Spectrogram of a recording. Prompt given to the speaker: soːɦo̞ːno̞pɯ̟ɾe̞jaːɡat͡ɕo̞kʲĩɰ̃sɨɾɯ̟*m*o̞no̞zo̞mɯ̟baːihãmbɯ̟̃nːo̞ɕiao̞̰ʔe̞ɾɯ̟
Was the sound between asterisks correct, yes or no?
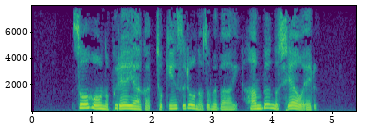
no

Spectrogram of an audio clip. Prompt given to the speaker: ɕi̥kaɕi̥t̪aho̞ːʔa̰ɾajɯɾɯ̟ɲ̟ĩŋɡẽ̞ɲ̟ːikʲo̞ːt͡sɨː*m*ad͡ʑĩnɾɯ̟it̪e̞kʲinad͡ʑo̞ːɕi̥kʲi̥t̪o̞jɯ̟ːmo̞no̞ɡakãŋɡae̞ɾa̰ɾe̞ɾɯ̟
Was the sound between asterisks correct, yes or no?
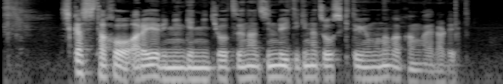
no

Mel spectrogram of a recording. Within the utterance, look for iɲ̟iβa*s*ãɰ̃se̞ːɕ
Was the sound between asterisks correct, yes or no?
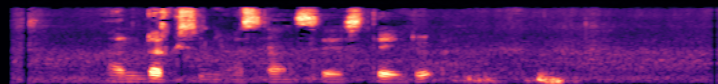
yes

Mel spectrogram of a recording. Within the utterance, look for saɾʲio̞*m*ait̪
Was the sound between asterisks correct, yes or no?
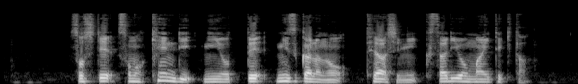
yes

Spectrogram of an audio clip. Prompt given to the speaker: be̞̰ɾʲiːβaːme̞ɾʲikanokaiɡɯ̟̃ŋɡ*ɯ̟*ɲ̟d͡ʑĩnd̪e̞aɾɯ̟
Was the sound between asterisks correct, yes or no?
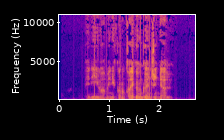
no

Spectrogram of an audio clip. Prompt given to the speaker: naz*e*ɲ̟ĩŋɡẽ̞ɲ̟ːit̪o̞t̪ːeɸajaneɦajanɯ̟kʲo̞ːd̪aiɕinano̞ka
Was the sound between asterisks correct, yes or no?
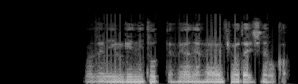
yes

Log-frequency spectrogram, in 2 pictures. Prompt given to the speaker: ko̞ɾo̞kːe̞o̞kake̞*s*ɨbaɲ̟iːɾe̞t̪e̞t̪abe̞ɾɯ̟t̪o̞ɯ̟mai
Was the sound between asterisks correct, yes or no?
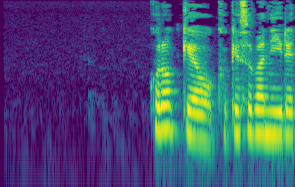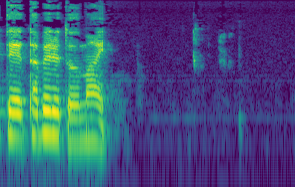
yes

